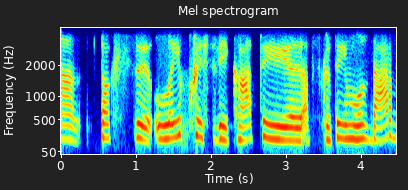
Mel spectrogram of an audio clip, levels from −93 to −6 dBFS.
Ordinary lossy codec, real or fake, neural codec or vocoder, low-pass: Opus, 24 kbps; real; none; 3.6 kHz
